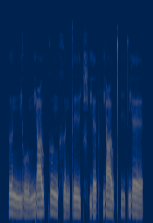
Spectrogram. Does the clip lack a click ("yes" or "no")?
yes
